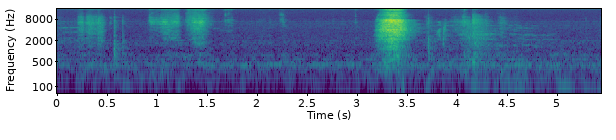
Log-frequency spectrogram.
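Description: A pencil scratches across paper in short strokes.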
